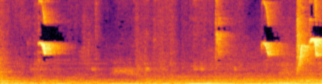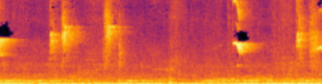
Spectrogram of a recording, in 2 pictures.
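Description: Caged birds chirping in short, sharp, high chirps at irregular intervals, the loudest about four seconds in.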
